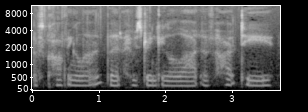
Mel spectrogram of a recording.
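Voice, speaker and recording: A woman's voice: medium pitch, little pitch movement, moderate pace, a little hiss or hum. Whispering young woman with a cold. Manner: soft unvoiced whisper, rambling with fillers and small laughs. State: sick with a cold, congested. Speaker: ASMR YouTuber. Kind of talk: whispered ASMR ramble. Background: crinkling packaging.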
